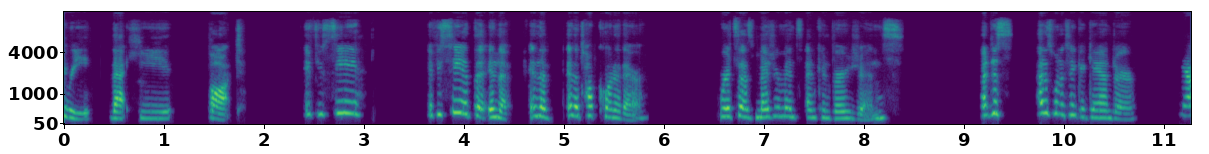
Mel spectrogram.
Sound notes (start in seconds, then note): 2.5 stuttering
